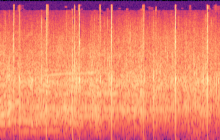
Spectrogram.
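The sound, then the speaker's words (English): A crowd claps steadily for a couple of seconds, applauding audience members who have served in the United States military; dense overlapping applause with a few sharper claps popping out. “Anyone here by round of applause? Yeah, give them a great round stop.”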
